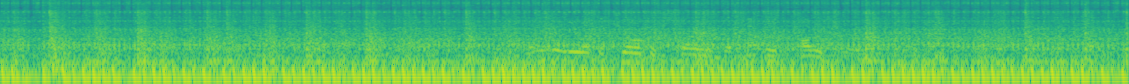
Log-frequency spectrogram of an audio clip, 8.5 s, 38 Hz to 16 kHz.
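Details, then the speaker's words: Freshly rebuilt Honda GX390 13 hp single-cylinder, started by choking manually: steady chug with consistent beat, no misfires or rattles; runs well, but the vacuum auto choke module is suspected of not choking and is to be replaced. "okay so I think that the auto choke is not uh choking properly because I can manually choke it it's starting the rebuild was successful it runs really well"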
